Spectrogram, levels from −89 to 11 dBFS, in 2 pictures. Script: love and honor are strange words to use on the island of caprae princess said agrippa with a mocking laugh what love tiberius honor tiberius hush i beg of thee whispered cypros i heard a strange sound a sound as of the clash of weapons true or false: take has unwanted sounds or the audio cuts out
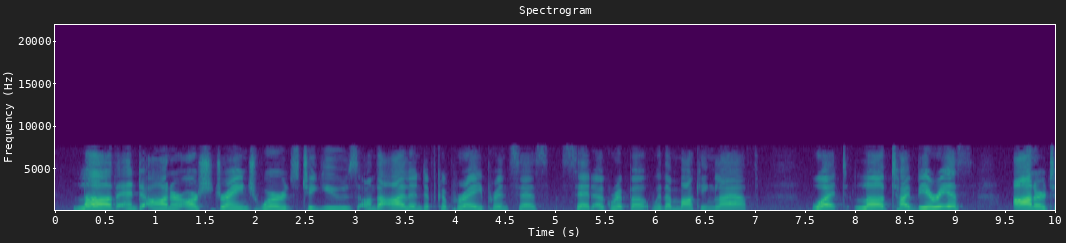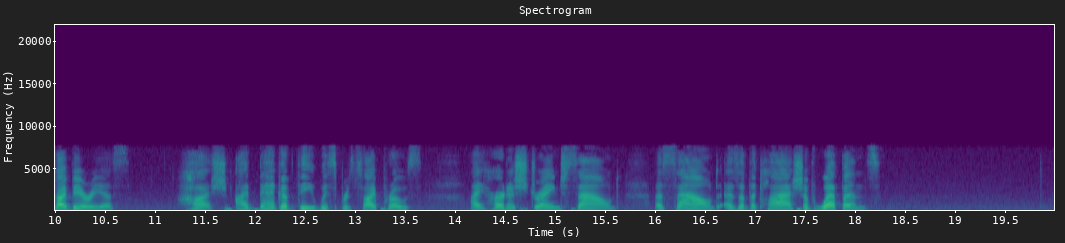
false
